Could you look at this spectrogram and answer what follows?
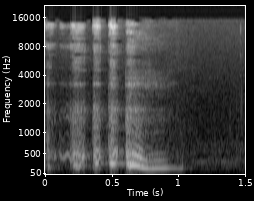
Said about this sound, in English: Excuse me for clearing my throat. Again, took a 6-hour flight to the West Coast today.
